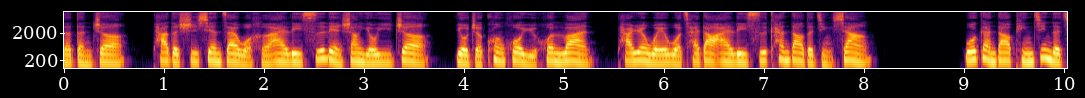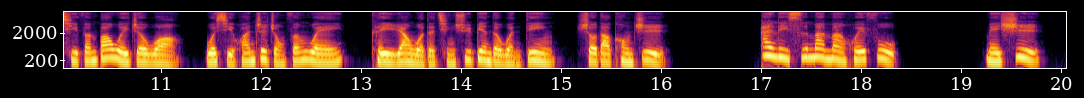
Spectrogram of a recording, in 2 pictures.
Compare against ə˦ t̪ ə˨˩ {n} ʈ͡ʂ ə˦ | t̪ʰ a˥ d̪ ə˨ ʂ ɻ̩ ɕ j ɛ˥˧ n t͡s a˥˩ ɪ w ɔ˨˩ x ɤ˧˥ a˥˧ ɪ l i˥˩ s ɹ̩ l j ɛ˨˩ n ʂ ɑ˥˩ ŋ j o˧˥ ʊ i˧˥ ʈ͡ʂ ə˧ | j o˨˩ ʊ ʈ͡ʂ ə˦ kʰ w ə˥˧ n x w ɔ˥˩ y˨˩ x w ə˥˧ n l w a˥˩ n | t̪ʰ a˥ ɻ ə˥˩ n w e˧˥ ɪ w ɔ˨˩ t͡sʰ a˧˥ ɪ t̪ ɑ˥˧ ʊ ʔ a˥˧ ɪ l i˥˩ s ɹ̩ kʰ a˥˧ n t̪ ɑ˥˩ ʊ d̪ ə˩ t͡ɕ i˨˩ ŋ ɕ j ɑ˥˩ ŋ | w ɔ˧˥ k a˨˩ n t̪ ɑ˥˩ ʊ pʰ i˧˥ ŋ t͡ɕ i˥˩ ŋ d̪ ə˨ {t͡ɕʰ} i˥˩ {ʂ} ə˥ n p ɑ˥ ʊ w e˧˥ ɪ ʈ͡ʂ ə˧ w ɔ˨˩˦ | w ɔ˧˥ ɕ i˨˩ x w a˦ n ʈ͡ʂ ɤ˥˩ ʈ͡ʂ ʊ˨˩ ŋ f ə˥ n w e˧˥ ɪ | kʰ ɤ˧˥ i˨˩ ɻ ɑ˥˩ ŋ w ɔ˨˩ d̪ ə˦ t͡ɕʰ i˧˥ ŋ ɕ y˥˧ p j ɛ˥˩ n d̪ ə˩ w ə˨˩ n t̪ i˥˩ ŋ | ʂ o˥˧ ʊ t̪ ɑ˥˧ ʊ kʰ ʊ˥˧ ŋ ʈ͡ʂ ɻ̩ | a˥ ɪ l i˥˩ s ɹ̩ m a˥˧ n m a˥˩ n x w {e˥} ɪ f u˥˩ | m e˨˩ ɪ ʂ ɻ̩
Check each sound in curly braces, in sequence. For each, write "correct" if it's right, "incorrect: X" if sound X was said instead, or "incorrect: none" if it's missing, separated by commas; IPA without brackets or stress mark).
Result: incorrect: ŋ, correct, incorrect: f, correct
